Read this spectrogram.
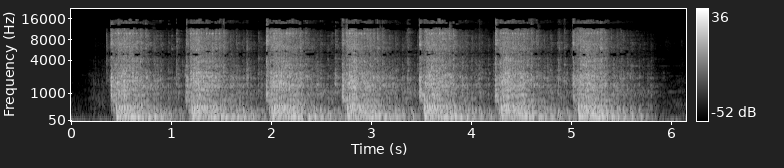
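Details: Stihl chainsaw that won't start: seven quick recoil pulls, about one per second, each a brief rasping crank that never catches. The saw is flooded with fuel.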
